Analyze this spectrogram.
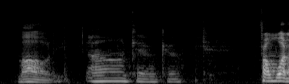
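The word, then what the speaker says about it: Māori: typewriter or something, then you spell it Maori because Oh. the A is extended. So it's Maori.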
